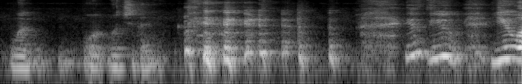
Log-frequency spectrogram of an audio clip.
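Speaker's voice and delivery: ordinary talk, nothing marked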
